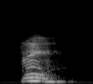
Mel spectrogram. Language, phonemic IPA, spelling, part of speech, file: Northern Kurdish, /reː/, rê, noun, LL-Q36163 (kmr)-rê.wav
- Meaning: way, road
